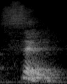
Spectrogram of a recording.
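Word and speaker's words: cell: कैसे, सेल, यहां देखो सी के बाद में ई, तो क्या हुआ, ये कैल नहीं हुआ, ये क्या हुआ, सेल।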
